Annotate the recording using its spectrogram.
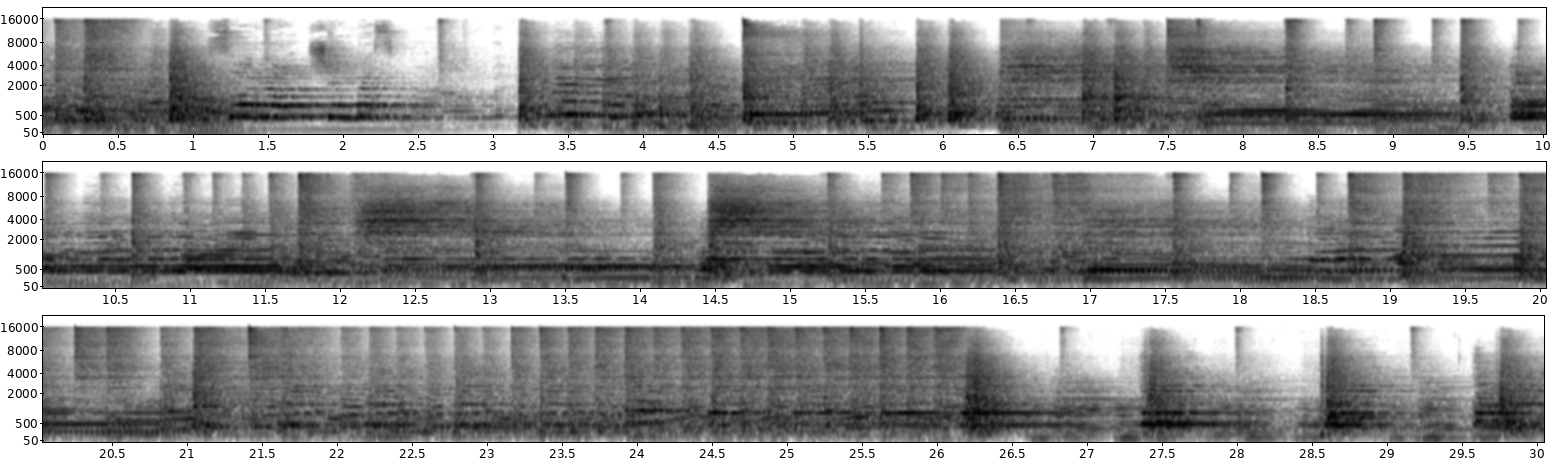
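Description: Pit band with saxophones and drum kit playing an instrumental passage of a rhythm-and-blues show tune. A sung phrase ends about two seconds in and the sound drops briefly before the band comes in. Near the end the band plays short, separate hits with gaps between them.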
